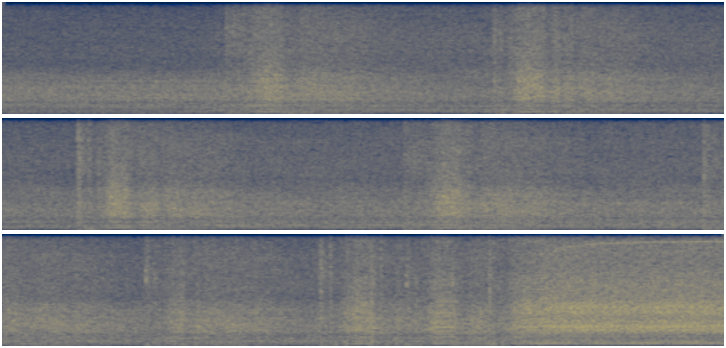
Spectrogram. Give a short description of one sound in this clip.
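A racing car engine revs in short bursts while idling.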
